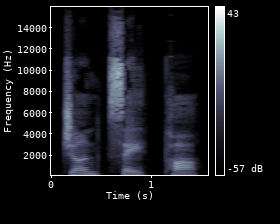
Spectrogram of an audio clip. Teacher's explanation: the je and ne, I and don't, often glide together, so you may sound more authentic if you slur your syllables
